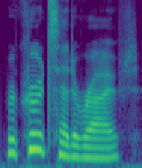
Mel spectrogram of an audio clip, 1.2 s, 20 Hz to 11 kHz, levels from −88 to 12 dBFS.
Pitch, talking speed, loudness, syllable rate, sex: 200 Hz, 150 wpm, -15 LUFS, 5.5 syllables/s, female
